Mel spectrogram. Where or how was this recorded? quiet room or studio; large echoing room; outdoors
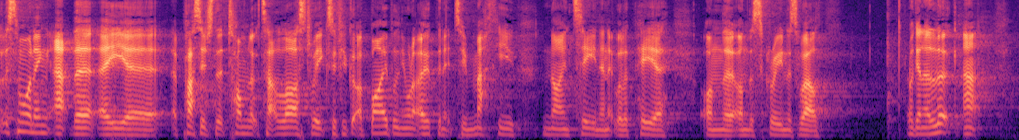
large echoing room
